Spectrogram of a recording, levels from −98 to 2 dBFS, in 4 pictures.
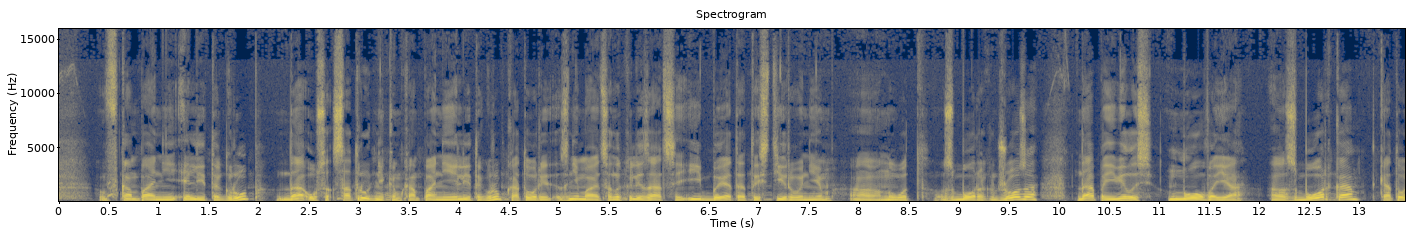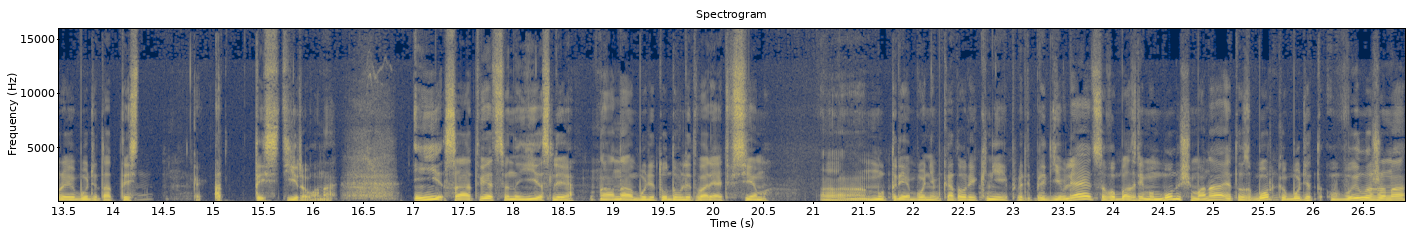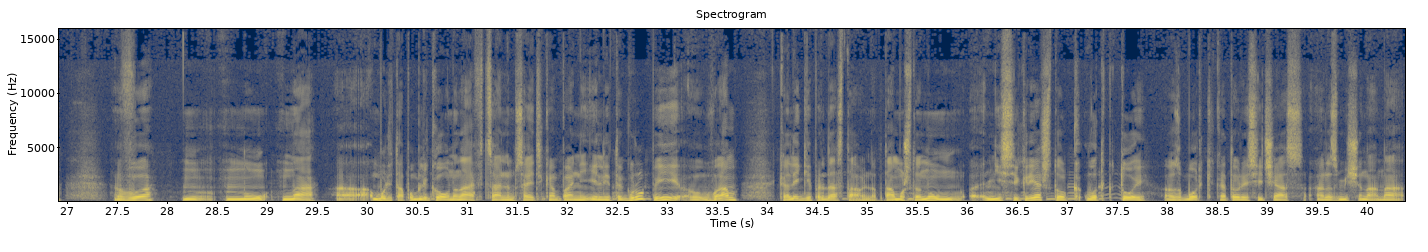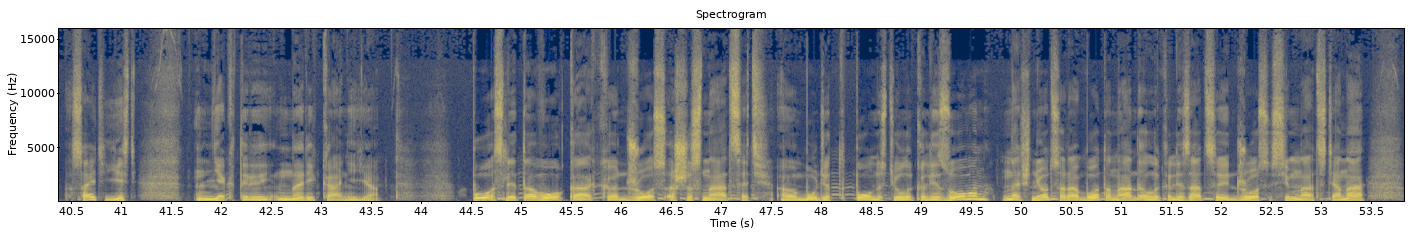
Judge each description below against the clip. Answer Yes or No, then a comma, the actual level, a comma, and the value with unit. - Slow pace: Yes, slow, 105 wpm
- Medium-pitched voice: No, low, 115 Hz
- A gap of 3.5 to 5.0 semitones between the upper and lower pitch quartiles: Yes, average, 4.0 semitones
